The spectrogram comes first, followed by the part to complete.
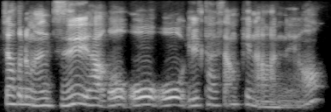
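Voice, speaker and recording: A woman teaching English phonics in an online lesson, talking slowly and patiently with many fillers. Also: mid-range voice, expressive, gravelly, a little mellow, highs cut off.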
